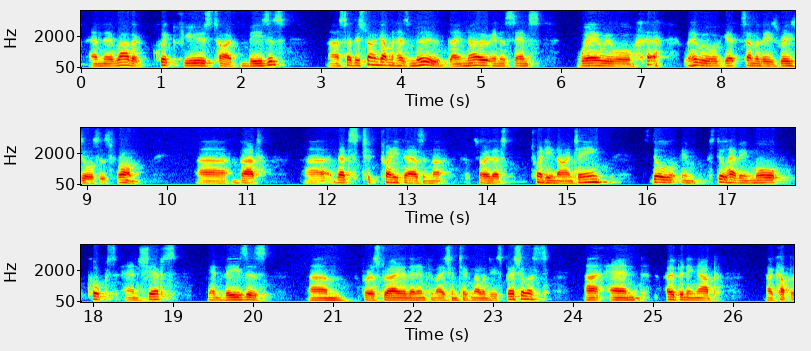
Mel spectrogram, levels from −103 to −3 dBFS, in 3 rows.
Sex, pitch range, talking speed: male, 110-130 Hz, 140 wpm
